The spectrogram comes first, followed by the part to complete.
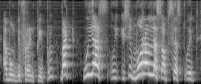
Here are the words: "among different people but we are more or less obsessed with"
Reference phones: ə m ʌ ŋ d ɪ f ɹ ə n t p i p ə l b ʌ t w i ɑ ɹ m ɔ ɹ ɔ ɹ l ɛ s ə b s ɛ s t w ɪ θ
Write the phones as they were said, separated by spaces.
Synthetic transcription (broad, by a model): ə m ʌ ŋ d ɪ f ɹ ə n t p i p ə l b ʌ t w i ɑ ɹ m ɔ ɹ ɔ l l ɛ s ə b s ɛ s t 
